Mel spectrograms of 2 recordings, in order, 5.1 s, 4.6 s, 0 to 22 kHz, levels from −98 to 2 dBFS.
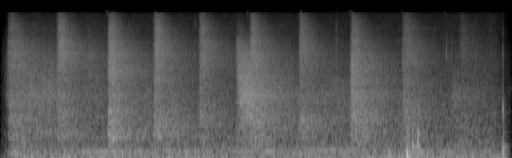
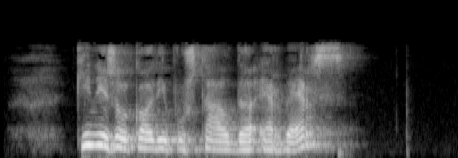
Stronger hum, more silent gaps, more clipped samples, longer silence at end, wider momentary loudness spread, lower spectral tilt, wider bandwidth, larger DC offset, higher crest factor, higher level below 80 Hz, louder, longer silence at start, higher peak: neither; neither; neither; second, 0 s vs 1.15 s; about the same, 11 LU vs 10 LU; second, -2.5 dB/octave vs -5.5 dB/octave; first, 16 kHz vs 8 kHz; neither; about the same, 20 dB vs 16 dB; first, -52 dBFS vs -60 dBFS; second, -41 LUFS vs -19 LUFS; second, 0.05 s vs 0.75 s; second, -22 dBFS vs -4 dBFS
